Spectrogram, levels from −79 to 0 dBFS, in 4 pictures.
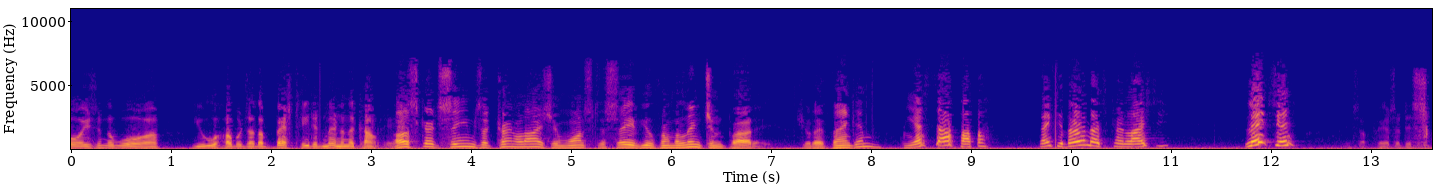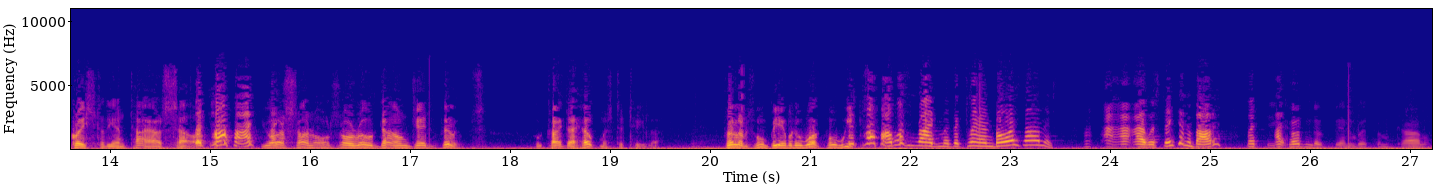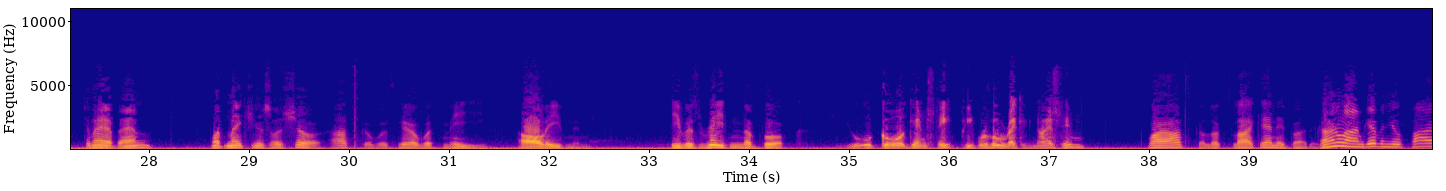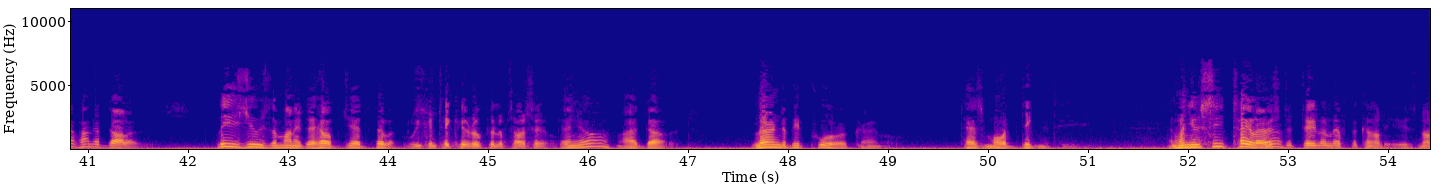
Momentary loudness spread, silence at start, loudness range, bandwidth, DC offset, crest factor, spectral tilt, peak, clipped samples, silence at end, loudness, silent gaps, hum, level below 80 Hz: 20 LU; 0 s; 4 LU; 7 kHz; 1%; 20 dB; -9 dB/octave; 0 dBFS; under 0.1%; 0 s; -19 LUFS; none; none; -32 dBFS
